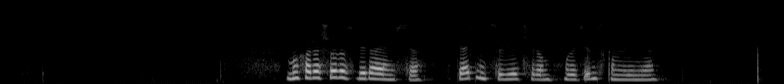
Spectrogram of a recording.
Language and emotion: Russian, neutral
